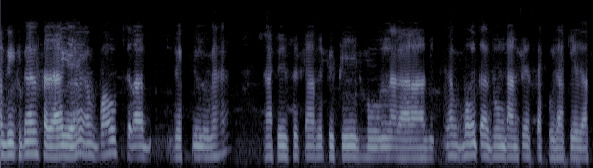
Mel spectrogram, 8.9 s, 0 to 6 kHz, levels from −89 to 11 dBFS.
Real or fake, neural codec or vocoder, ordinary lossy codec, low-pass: fake; codec, 44.1 kHz, 2.6 kbps, SNAC; MP3, 48 kbps; 5.4 kHz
